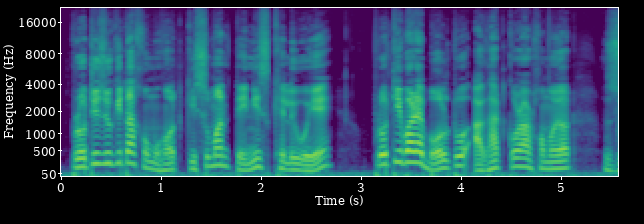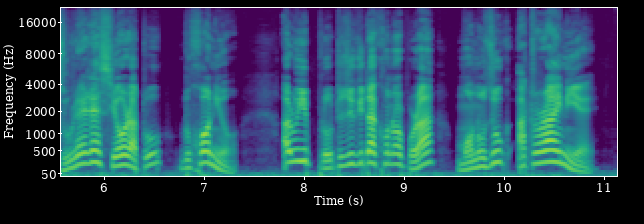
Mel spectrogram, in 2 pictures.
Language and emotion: Assamese, disgusted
